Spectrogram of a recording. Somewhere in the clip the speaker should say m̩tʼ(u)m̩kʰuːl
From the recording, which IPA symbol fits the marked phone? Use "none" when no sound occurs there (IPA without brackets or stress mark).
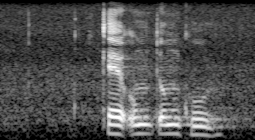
o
